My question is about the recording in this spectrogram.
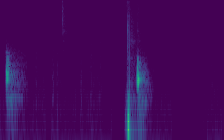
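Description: Two brief soft knocks, one at the very start and another about a second and a half later.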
